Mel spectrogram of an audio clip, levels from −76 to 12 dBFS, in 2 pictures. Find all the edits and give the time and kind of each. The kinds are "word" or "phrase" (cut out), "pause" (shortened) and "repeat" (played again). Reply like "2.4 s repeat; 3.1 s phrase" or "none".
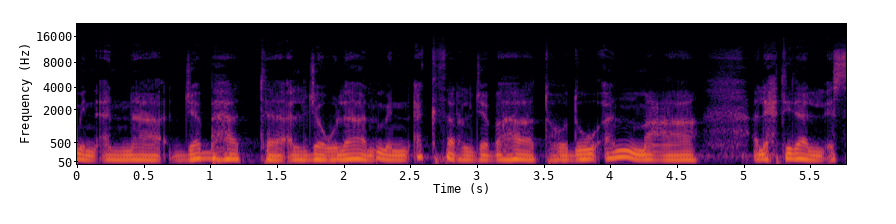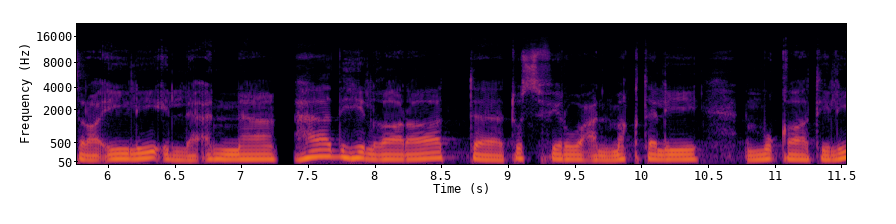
2.2 s word; 7.3 s pause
